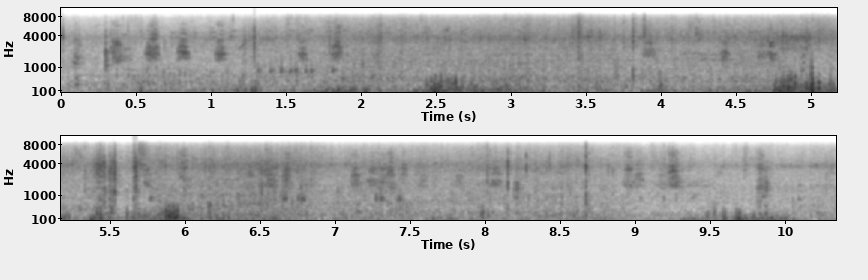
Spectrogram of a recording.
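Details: Ducks being fed at the Kirchsee in Preetz, Germany, quack hungrily in a busy chorus of short nasal calls, with splashing and low rumbling noise underneath.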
